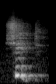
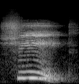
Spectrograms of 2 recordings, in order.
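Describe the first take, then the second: First: शिट? with a short clipped i, the wrong sound; short vowel as in sit. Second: शीट। with the ee stretched long and high; long vowel as in sheet; long ee sound. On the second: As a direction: draw out the ee in शीट।. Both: Shown as a demonstration. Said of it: "no, no, no".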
